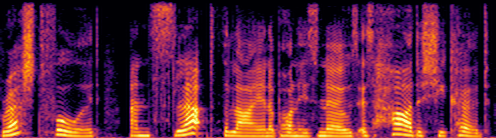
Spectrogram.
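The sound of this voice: This is an unforced reading voice. It is heard reading.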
